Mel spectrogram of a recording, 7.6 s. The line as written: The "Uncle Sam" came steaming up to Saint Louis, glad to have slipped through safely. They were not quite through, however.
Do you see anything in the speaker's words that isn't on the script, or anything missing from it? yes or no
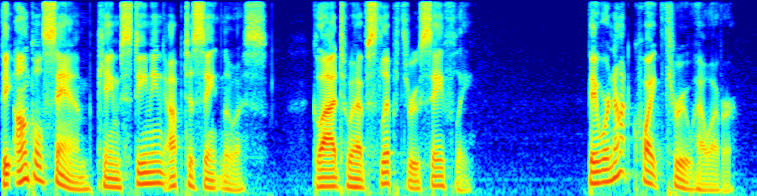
no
